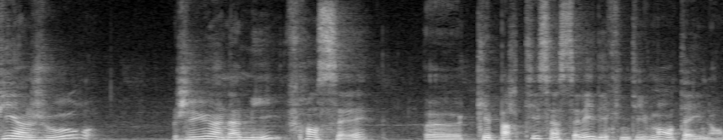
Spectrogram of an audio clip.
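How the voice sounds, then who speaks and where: Pitched fairly high, a somewhat breathy man swings his pitch very widely and leaves long, frequent pauses. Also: moderate pace. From France, Paris. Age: 60s. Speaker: retired expat. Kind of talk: interview.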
